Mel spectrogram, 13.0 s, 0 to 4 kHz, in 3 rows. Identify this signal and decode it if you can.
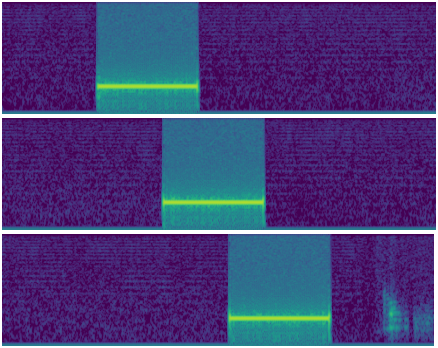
Ringback tone (Europe, 425 Hz).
